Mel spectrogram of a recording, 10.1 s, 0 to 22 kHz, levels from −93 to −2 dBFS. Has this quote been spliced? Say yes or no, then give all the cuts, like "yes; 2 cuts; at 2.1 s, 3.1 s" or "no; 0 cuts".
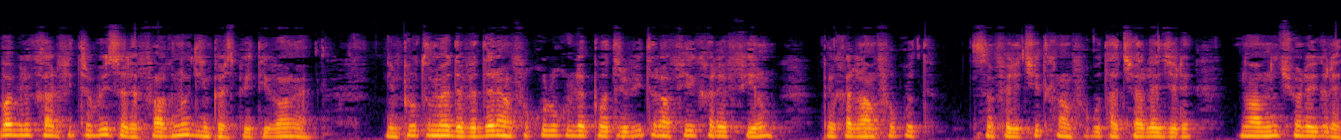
no; 0 cuts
